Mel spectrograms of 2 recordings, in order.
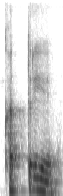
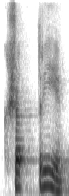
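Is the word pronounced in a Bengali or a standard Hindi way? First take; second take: Bengali; Hindi. First: It is said with a Bengali pronunciation. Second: It is said with a standard Hindi pronunciation.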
